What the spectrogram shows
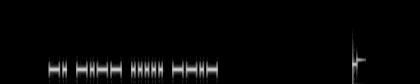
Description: Morse code, heard as a keyed tone, about 34 wpm, 700 Hz. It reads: NY5Q
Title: USA Call Signs - 4 Characters - 4x Character Spacing - 35wpm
